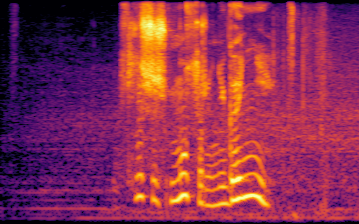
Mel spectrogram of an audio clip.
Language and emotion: Russian, angry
